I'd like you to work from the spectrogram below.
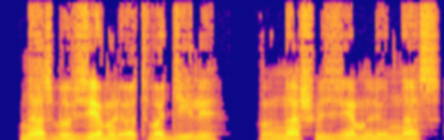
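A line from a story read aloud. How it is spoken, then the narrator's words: Barely audible singing. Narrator (Russian): Еще он спел едва слышно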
